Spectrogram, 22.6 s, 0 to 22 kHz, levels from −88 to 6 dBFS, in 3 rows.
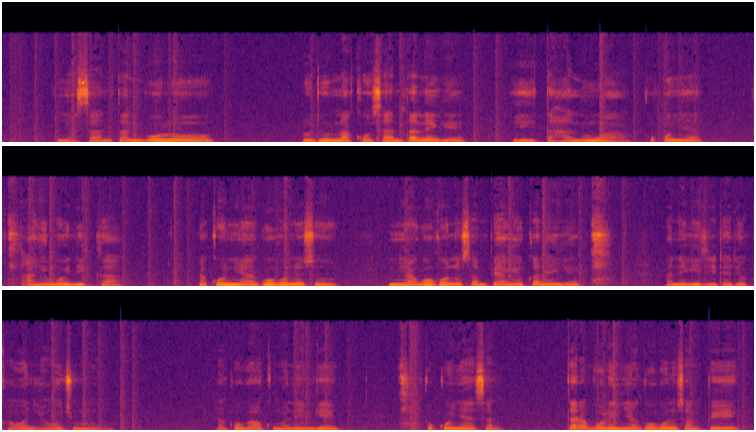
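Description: No technical faults can be heard in the speech; the signal stays continuous and steady, with the room's own background noise sitting about 17 dB below the voice as part of the recording.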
